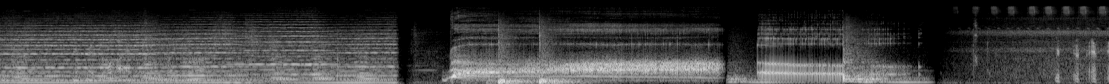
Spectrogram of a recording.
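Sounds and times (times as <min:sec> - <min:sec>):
man belching loudly: 0:04.4 - 0:09.4.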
